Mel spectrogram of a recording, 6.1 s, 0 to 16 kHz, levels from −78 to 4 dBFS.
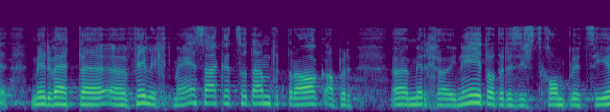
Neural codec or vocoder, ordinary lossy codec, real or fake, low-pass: codec, 16 kHz, 16 kbps, FunCodec, trained on LibriTTS, 50 frames a second; none; fake; 7.2 kHz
